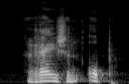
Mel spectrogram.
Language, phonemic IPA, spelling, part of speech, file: Dutch, /ˈrɛizə(n) ˈɔp/, rijzen op, verb, Nl-rijzen op.ogg
- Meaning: inflection of oprijzen: 1. plural present indicative 2. plural present subjunctive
